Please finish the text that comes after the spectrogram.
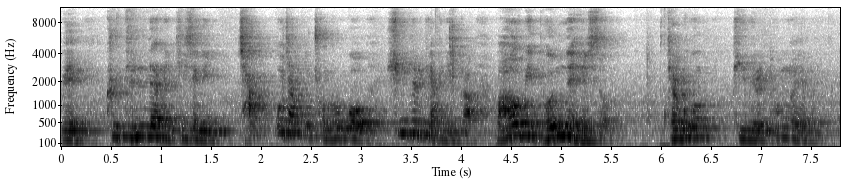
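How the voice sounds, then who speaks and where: A man preaches in a high, swooping voice, cracking jokes and breaking into sudden shouts. He is caught from across a big, very echoey church hall, with a faint hum underneath. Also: normal speed, distant mic. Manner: animated, joking, bursts into shouting. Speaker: pastor. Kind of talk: sermon. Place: church sanctuary.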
